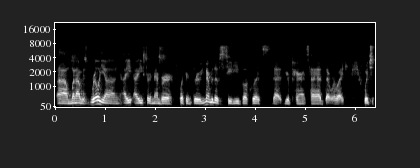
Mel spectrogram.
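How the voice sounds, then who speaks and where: Speaking fairly quickly in a low, slightly mellow voice, a man in his thirties trades personal anecdotes in a relaxed interview. The branding designer, who spent most of his youth overseas in Japan, is slangy and self-deprecating. It's a dry recording with the highs cut off.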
